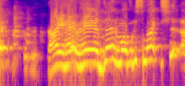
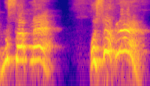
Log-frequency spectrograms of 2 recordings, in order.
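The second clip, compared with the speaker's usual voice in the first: higher, rising taunt; mock challenge; 6 semitones higher than usual. Mo pointing at the crowd, climbing mock challenge.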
